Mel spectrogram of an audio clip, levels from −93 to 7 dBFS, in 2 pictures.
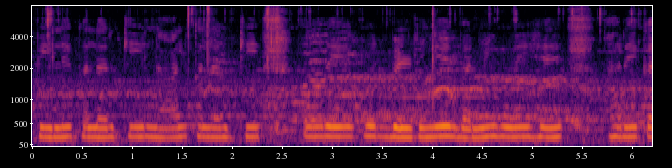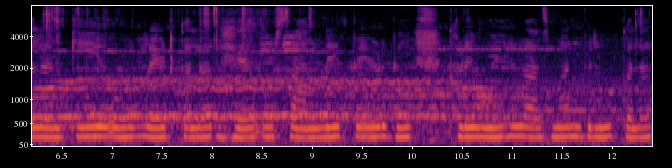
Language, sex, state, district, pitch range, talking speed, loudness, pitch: Hindi, female, Maharashtra, Aurangabad, 205-215 Hz, 140 wpm, -33 LUFS, 210 Hz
